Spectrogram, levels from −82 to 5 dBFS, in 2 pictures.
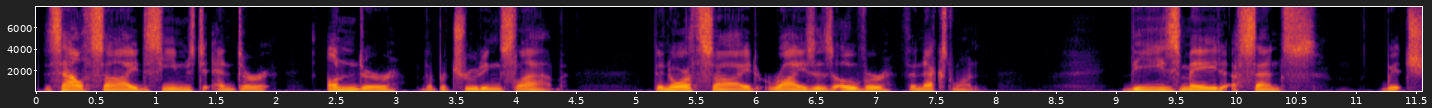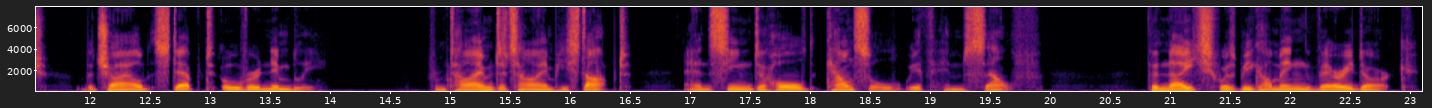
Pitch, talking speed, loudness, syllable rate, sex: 125 Hz, 120 wpm, -19 LUFS, 3.7 syllables/s, male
